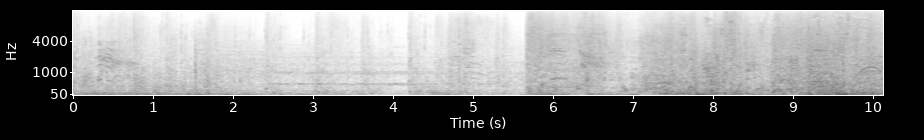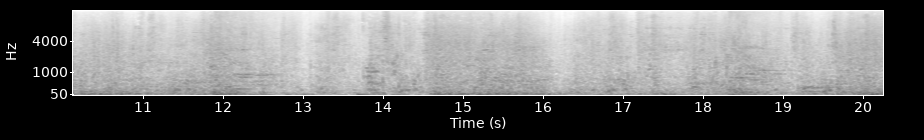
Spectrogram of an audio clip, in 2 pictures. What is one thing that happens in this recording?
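Game sounds of spells and attacks clash in a fight.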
